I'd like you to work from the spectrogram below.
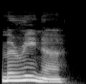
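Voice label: "marina", English, British English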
